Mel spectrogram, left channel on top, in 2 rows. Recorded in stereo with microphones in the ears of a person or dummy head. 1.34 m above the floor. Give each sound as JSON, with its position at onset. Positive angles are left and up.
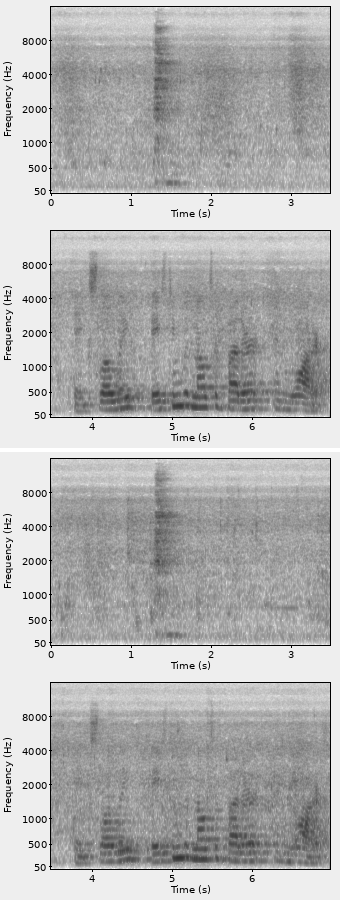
{"t": 1.3, "sound": "a cough", "side_deg": 45, "distance_m": 2.5}
{"t": 3.8, "sound": "a woman speaking", "side_deg": 80, "distance_m": 1.7}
